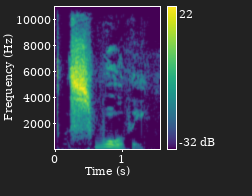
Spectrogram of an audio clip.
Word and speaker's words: swarthy: hi there students swy swy notice the prononciation swy with that a sound okay this talks about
